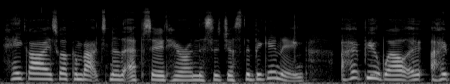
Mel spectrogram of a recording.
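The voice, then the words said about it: Croaky, hoarse sick voice. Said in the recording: “maybe you can tell in my voice I've still got a bit of a cough, a bit of a sore throat ... my voice is a little bit croaky, a little bit not with it today”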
